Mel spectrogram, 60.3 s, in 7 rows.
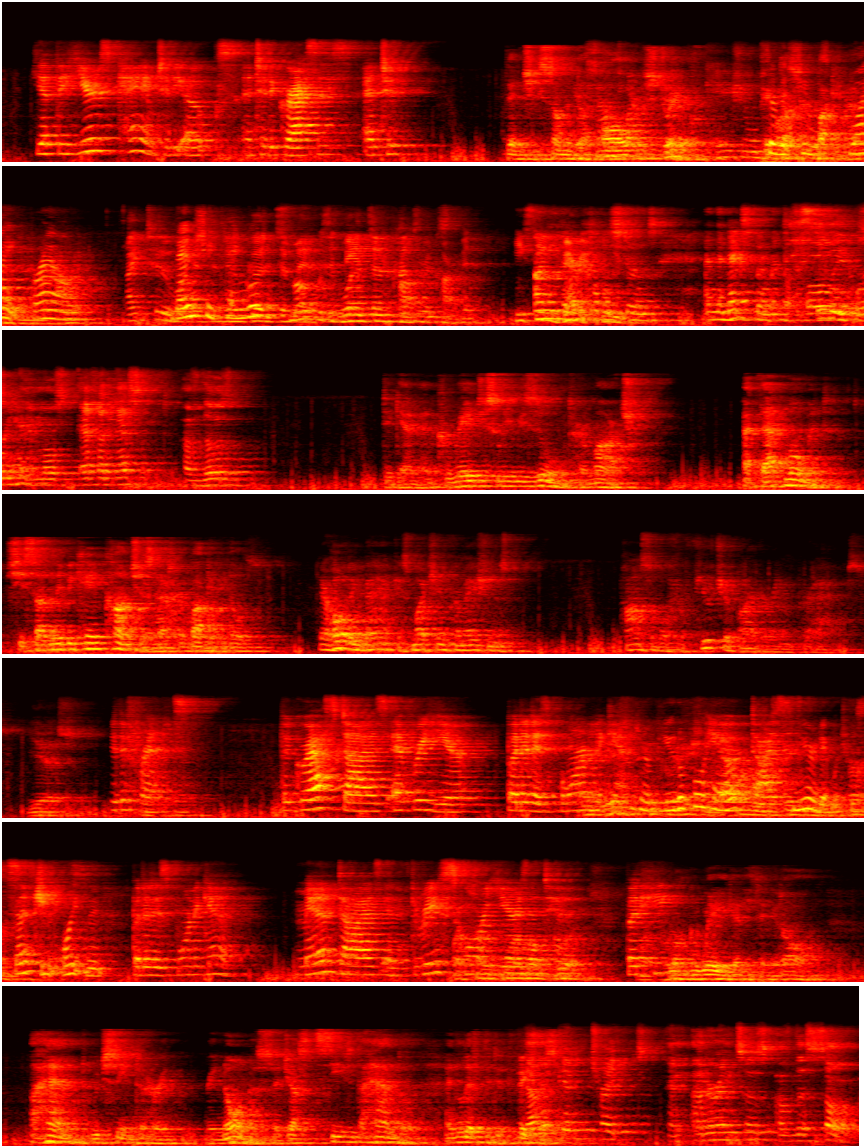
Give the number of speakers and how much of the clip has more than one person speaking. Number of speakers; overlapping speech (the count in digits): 8, about 31%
